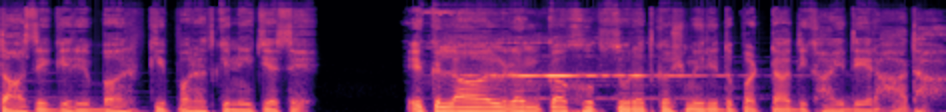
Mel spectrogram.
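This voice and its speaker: A man's moderately paced put-on character voice, pitched very deep and low. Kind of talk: horror narration. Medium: audio drama. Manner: suspenseful.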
